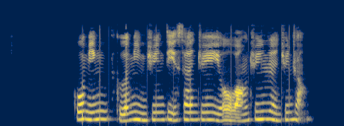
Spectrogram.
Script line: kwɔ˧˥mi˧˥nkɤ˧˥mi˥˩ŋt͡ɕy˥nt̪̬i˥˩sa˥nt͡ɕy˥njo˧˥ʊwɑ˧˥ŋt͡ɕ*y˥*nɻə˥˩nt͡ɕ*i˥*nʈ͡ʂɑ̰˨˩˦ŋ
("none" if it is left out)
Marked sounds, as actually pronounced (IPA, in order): y˥, y˥

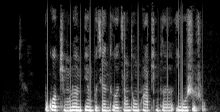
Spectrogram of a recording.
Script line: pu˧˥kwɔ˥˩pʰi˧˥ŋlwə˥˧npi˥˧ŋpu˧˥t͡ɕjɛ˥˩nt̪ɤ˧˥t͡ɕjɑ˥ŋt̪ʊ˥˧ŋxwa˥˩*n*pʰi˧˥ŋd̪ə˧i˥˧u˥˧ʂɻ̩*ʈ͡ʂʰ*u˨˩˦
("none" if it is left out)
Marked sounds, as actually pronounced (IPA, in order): none, ʈ͡ʂʰ

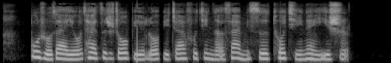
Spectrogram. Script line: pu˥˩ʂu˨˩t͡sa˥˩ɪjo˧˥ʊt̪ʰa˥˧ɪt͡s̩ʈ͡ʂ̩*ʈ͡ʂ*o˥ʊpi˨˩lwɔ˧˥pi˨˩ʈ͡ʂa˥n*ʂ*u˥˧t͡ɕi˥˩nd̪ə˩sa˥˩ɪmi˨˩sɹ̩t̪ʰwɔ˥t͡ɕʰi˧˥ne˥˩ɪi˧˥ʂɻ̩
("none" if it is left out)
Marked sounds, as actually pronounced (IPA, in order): ʈ͡ʂ, f

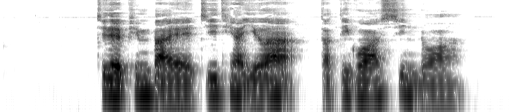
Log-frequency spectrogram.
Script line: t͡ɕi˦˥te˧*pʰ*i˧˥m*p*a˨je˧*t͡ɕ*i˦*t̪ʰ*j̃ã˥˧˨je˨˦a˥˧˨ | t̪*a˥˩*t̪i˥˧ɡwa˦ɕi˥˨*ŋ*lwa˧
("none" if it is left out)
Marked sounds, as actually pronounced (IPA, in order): pʰ, p, t͡ɕ, t̪ʰ, a˨˩, n

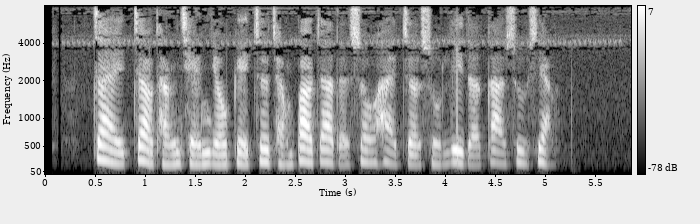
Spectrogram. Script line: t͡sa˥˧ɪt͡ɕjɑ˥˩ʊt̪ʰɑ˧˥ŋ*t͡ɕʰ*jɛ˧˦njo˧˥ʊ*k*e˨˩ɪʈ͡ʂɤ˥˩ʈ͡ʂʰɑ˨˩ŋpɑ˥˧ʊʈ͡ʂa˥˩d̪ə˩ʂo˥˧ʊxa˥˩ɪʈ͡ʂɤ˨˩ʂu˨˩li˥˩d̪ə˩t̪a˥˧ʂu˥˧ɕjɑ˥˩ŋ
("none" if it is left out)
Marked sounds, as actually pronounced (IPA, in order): t͡ɕʰ, k

